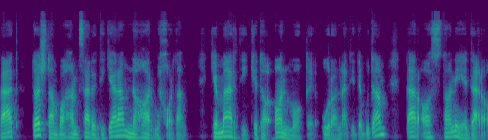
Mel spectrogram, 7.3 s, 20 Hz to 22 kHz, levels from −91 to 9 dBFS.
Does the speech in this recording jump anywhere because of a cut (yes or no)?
no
